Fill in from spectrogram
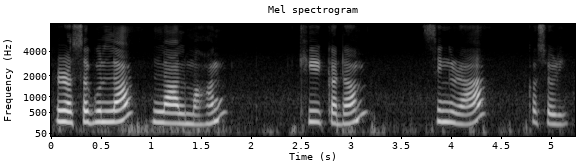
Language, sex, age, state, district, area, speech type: Assamese, female, 45-60, Assam, Jorhat, urban, spontaneous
